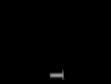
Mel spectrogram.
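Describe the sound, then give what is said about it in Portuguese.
A single short, steady mid-pitched beep of a phone call tone sounds once as an outgoing call is placed, clean and clear, with silence before and after and no voices. “Deixa eu ver se ela vai atender.”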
